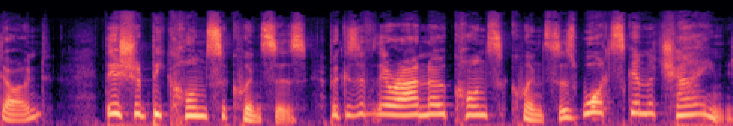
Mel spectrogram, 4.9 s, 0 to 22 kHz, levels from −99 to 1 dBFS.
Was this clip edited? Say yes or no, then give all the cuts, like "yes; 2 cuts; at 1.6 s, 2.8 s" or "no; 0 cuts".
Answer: yes; 1 cut; at 2.1 s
